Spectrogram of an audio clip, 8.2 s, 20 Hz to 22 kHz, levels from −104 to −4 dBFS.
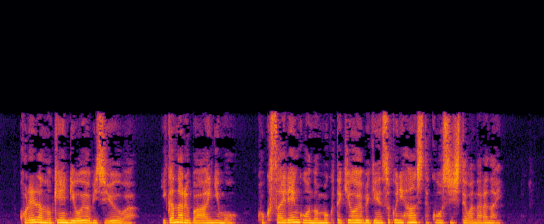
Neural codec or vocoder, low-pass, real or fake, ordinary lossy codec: none; 10.8 kHz; real; MP3, 64 kbps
